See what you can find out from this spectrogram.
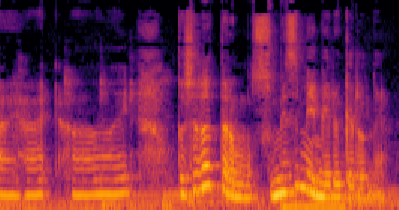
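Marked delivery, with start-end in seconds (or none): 0.1-1.1 breathy aside; whispering. Real, not acted. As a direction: whisper it to yourself.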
